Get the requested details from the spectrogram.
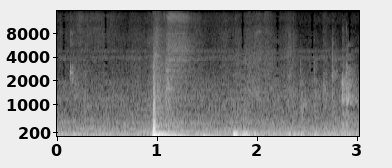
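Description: A microphone thumps as a man bumps it.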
